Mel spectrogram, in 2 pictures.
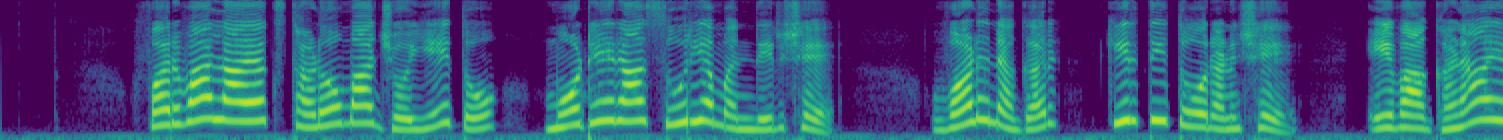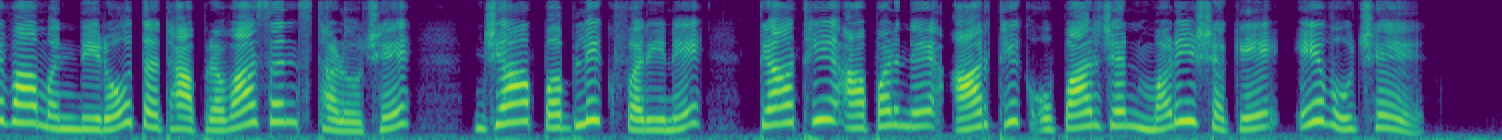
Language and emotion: Gujarati, neutral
